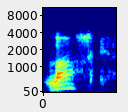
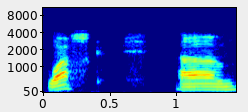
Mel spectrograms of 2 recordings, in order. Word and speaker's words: Łask: And there's a little red marker here by Lusk, or as it's pronounced in Polish, Łask, which is just to the west of Łódź, or Lodz, which are both to the west of Warsaw.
